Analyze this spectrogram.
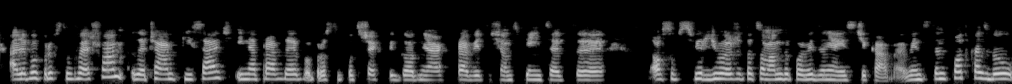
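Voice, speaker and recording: Speaking at a moderate pace, a woman keeps a high pitch with ordinary pitch variation and very even loudness. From Poland, Kraków. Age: 20s. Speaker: former art director, now homemaker and online commentator. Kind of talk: interview.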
